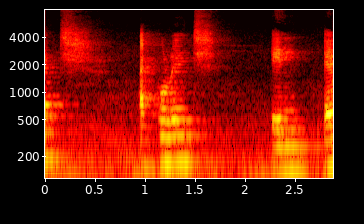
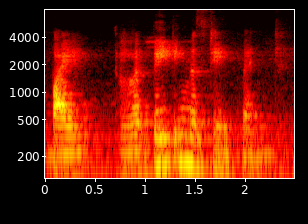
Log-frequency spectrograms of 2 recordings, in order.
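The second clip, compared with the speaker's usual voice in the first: ordinary delivery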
